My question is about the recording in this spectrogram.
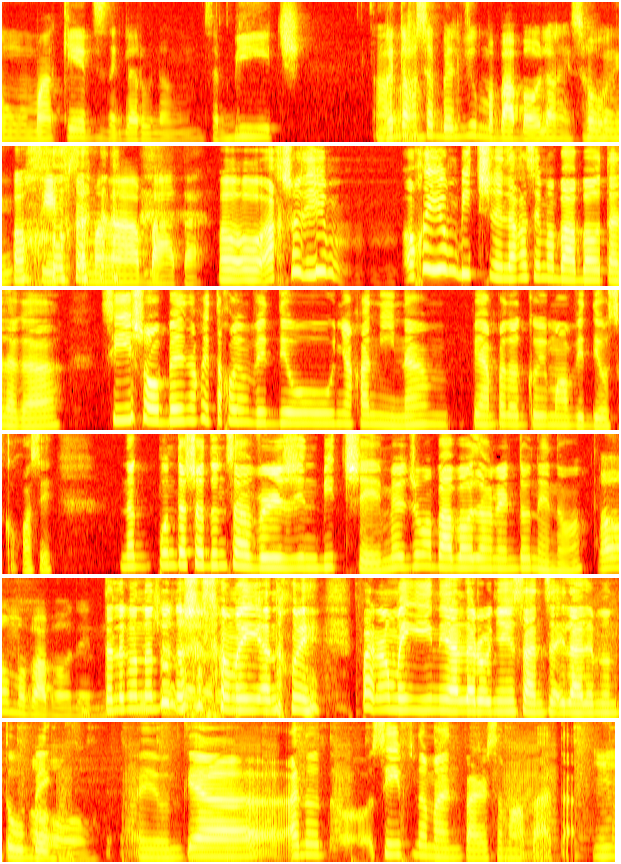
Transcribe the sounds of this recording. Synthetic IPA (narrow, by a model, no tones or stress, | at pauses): jʊŋmɐŋakɪd̪snɐɡ̚lɐɾunɐŋsɐbit͡ʃ | ʔoːɡɐnd̪ɐkosɐbɛlvjumɐbaːbɐwlaŋɛsoʔoːɐmɐŋabaːt̪aʔʔoːʔo̞ʔak̚t͡ʃuɐli | ʔo̞ːkɛjːʊŋbit͡ʃnɪlakɐsɛmɐbaːbawt̪ɐlɐɡa | siʃoːbɛnɐkiːt̪ɐko̞jʊŋvid̪ɛoɲakɐniːnɐpɪnapɐnoʔod̪̚ko̞jʊŋmɐŋavɪd̪ɛosko̞kɐsɛ | nɐɡ̚pʊnt̪ɐʃad̪onsɐvɛɹd͡ʒɪnbit͡ʃɛmɛd͡ʒo̞mɐbaːbɐwlɐŋɾɛnd̪onɛno̞oʔmɐbabɐwd̪ɪnt̪ɐlɐɡaŋnɐnd̪ʊnːɐʃasɐmɐjʔɐnoɛpaːɾɐŋmɐjinɪlaːlɐɾo̞ʔɲajʊŋsansɐʔɪlaːlɪmnoŋt̪uːbɪɡ̚ | ʔɐ̰jonkɐjaʔɐ̰no̞osejfnɐmanpaːɾɐsɐmɐŋa̰ba̰ːt̪ɐ̰ʔ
